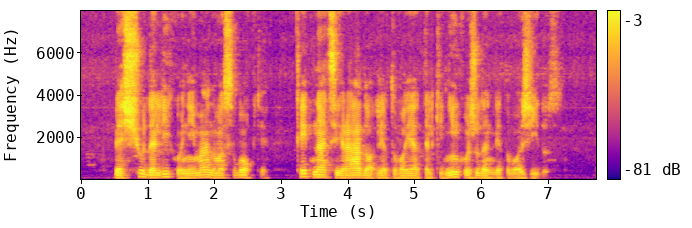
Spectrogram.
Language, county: Lithuanian, Vilnius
